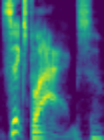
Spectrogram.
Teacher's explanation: the emphasis is supposed to be on six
